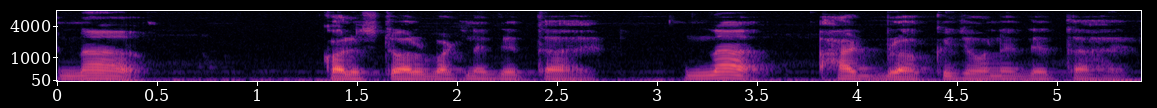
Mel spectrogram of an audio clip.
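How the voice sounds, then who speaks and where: Audible room echo surrounds a man whose fairly low, dark, mellow voice stays monotone and flat, with long, frequent pauses. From India. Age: 60s. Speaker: hakim (traditional medicine practitioner). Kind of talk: health advice interview.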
